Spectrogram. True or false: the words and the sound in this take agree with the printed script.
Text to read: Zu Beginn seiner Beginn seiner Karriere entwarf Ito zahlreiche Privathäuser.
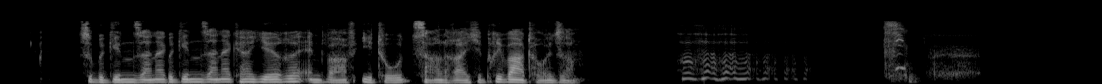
false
